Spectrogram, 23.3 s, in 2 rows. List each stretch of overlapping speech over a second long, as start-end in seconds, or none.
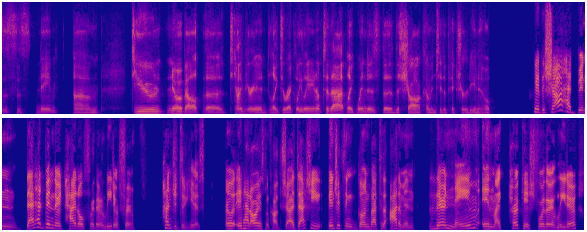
none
